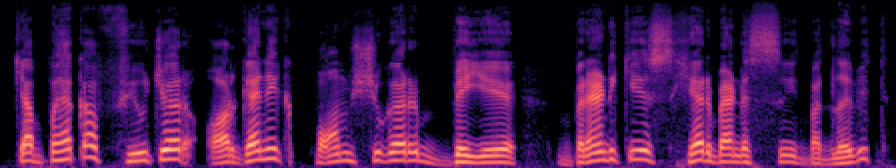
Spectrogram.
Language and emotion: Kashmiri, neutral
